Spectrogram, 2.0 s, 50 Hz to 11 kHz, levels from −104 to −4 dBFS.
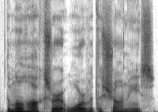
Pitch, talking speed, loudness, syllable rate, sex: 110 Hz, 240 wpm, -18 LUFS, 6.2 syllables/s, male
